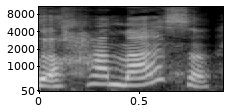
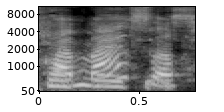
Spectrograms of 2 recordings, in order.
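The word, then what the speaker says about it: חמס: Le chamac qui est un mot hébreu, hébraïque, qui se prononce Hhamas et qui euh veut dire en hébreu l'abomination, tout ce qu'il y a de plus horrible.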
